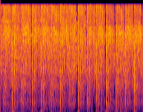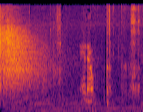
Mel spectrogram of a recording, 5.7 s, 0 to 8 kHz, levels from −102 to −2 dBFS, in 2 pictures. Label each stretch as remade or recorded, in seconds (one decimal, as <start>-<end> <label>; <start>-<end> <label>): 0.0-0.5 remade; 0.5-2.8 recorded; 2.8-5.7 remade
